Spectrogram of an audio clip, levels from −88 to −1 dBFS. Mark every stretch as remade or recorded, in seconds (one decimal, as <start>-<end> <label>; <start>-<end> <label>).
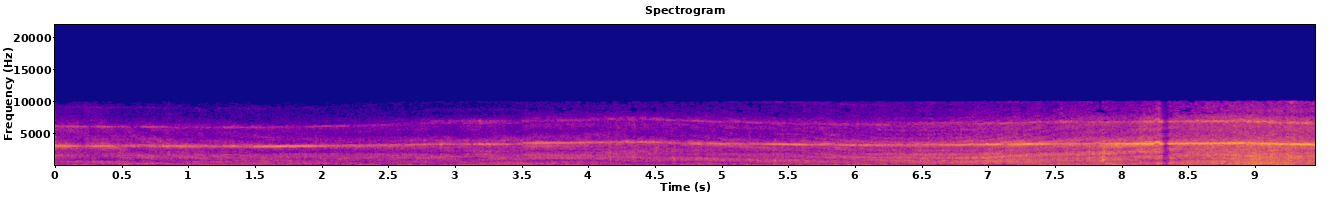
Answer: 0.0-2.8 recorded; 2.8-3.5 remade; 3.5-9.5 recorded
